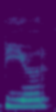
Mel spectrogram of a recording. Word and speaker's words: tier: अब बच्चा कुछ लोग इसको क्या पढ़ते हैं? टियर। कुछ बच्चे इसको पढ़ते हैं टायर। और गूगल पे प्रोनाउंसिएशन देखोगे तो वो है टिया। क्या प्रोनाउंसिएशन है? टिया। तो अब अपने हिसाब से आप लोग देख लें, स्पेलिंग ज़्यादा इंपॉर्टेंस है। टायर बोलना है, टियर बोलना है, टिया बोलना है।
